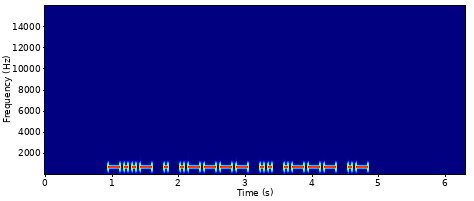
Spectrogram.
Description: Morse code, heard as a keyed tone, about 21 wpm, 700 Hz. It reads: XE1IJA
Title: DXCC-100 Call Signs - 6 Characters - Repeated 2x - 20wpm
